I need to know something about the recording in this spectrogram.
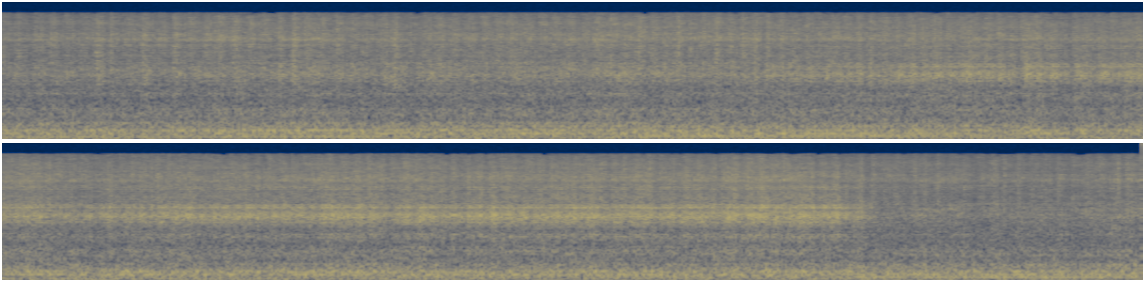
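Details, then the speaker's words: Van test-driven before repair: loud, raspy, uneven exhaust drone with a hissy edge over the engine note. Later traced to a bad exhaust donut gasket, both mufflers rusted out and a rusted-out tailpipe section; exhaust leak. "so I just kind of wanted to do a quick test drive and show you guys the last of the exhaust leak issue that we're facing and obviously can hear it in the background"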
